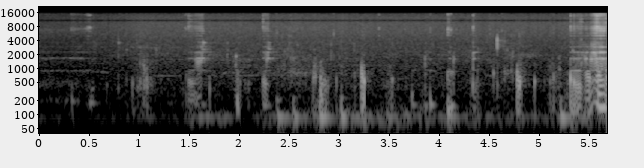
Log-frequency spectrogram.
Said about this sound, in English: Grab water, grab your nearest water bottle, go get water, pause this right now and go get some water, glass of water, I don't care, but any water, drink some water, and let's enjoy this water right now with me.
